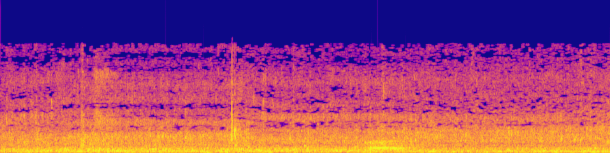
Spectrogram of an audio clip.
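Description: Shallow rocky mountain stream running over stones, a steady trickling rush of water. A brief faint splash comes about four seconds in as a hand is dipped into the water.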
